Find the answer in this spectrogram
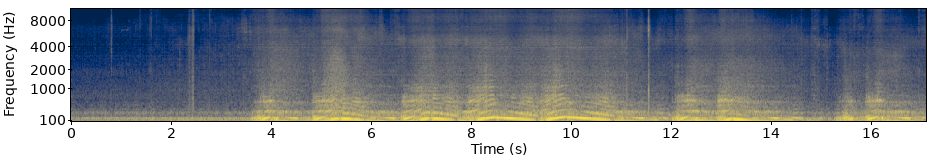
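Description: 1987 Alfa Romeo Spider's 2.0-litre twin-cam four-cylinder, its rear muffler replaced by a straight pipe, heard from inside the cabin. It runs low and steady for a few seconds, then is revved repeatedly and loud, its pitch rising and falling about every one and a half seconds.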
